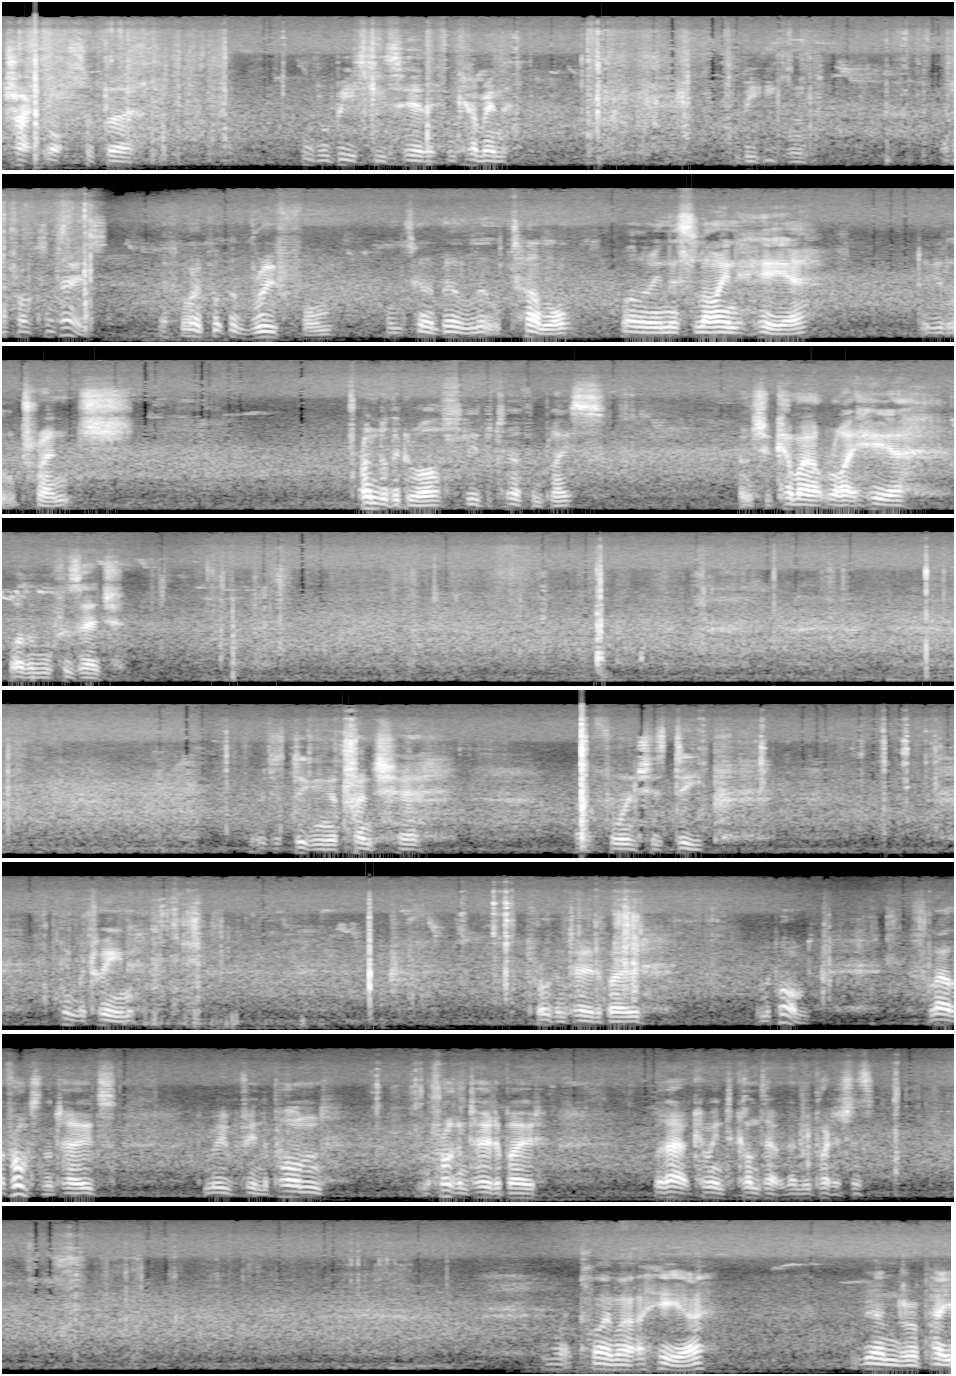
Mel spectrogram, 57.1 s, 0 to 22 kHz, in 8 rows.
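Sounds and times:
hand trowel digging soil: 0:00.0 - 0:07.9, 0:35.0 - 0:37.5
steady background hiss: 0:00.0 - 0:57.0.

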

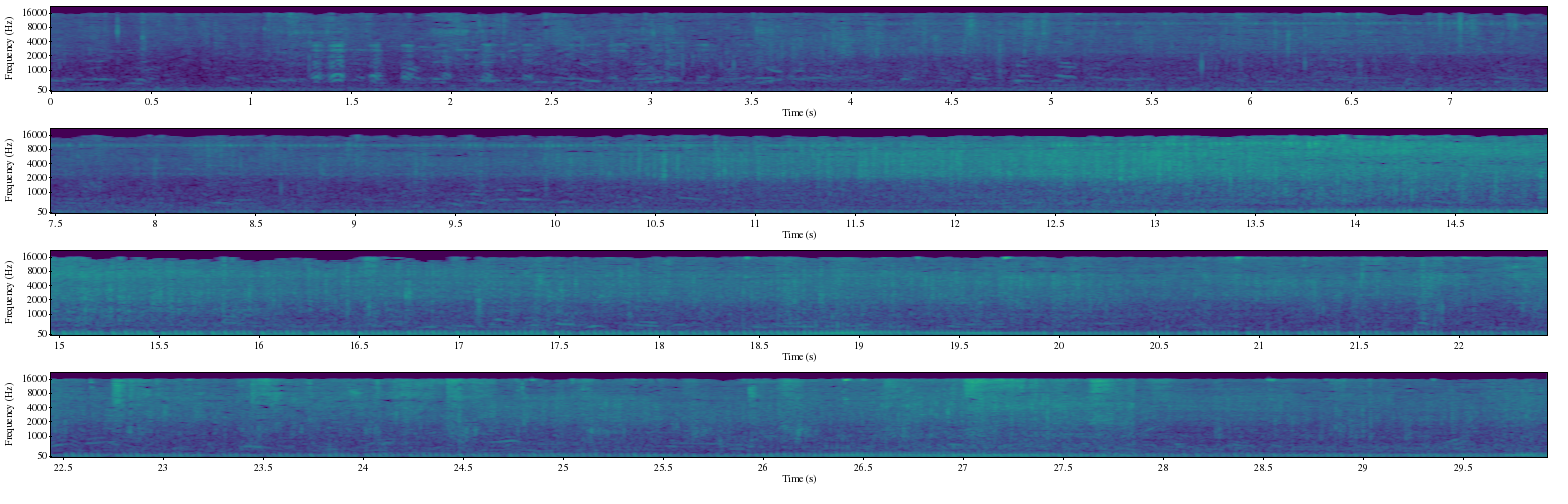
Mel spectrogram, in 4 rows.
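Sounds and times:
car engine running: 0:03.0 - 0:29.9.

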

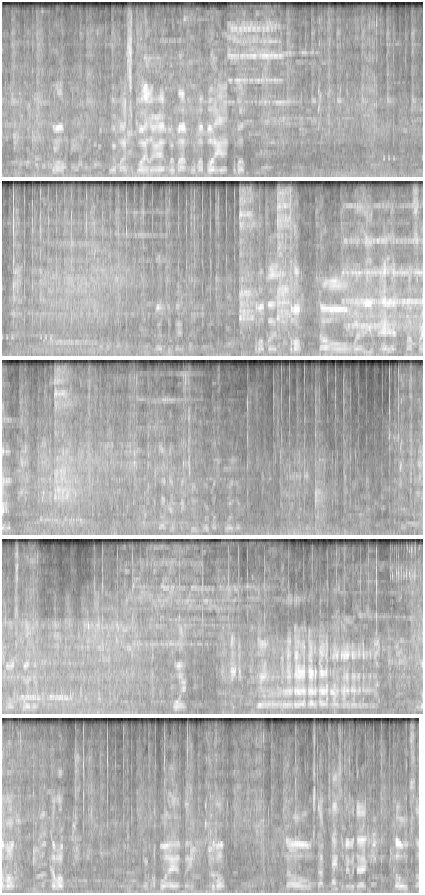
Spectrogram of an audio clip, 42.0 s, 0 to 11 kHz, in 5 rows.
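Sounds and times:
casino background noise: 0:00.0 - 0:42.0
slot machine music and effects: 0:00.0 - 0:42.0.

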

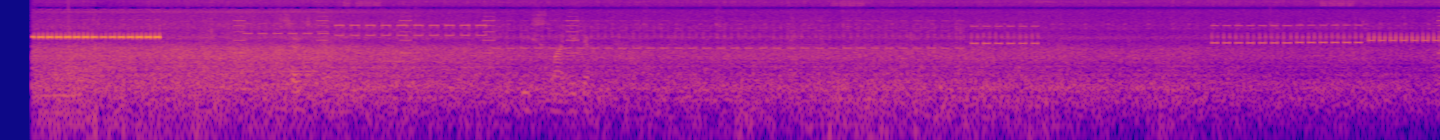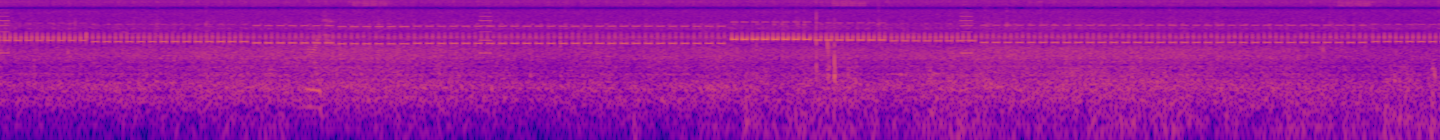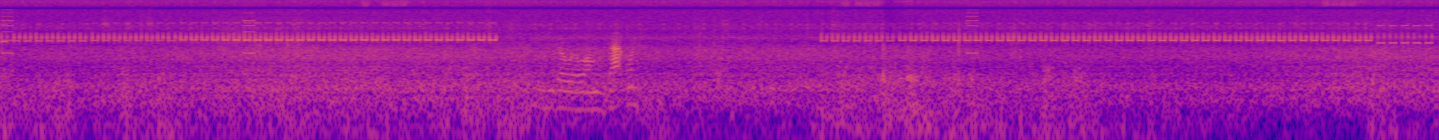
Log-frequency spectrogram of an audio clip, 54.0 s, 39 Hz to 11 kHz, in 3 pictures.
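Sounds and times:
pulsed electronic beeping tone: 0:00.4 - 0:02.1, 0:02.9 - 0:13.1, 0:15.2 - 0:42.3, 0:46.3 - 0:53.9
wind on microphone: 0:27.3 - 0:43.0, 0:46.2 - 0:50.6.

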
